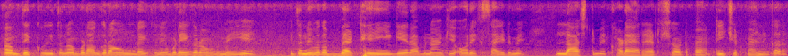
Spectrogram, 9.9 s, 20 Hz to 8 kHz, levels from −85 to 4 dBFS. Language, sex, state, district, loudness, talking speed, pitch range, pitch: Hindi, female, Haryana, Jhajjar, -18 LUFS, 190 wpm, 180-195 Hz, 190 Hz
